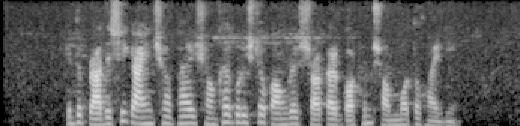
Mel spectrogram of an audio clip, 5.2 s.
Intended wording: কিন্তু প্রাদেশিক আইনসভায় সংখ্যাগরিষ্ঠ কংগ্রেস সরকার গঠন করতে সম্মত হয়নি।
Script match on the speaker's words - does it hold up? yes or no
no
